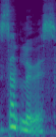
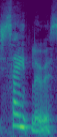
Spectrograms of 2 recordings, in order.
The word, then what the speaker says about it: St. Louis: Like I remember one of my friends said, oh, by the way, you're saying St. Louis, which is the very British way of pronouncing it. It should be St. Louis.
